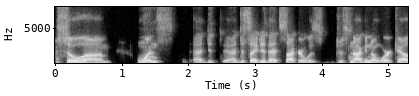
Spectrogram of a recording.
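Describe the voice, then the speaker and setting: A man with a medium pitch speaks at a fairly slow pace in a monotone with flat intonation, the sound dry and close with no echo. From Guinea, West Africa. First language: French. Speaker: surgeon, medical school alumnus. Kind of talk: panel discussion. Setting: livestream.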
